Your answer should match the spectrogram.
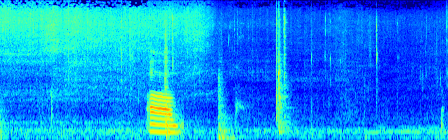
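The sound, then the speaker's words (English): Chicken sizzles steadily in a hot pan, a constant hiss broken by a brief squeak and a few sharp clacks of a utensil as pieces are flipped. “As you hear the sizzle again, as I flip some chicken.”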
